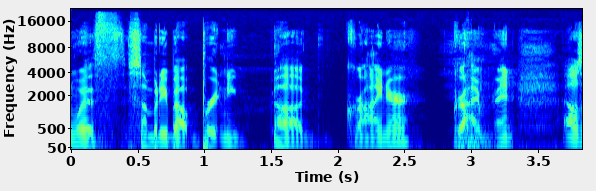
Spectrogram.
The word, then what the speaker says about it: Griner: I was talking with somebody about Brittany uh Griner and I was like she's like the most well-known WNBA player and I kept calling her Brittany grimer and then he's like you know it's Griner right and I was like that's how little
